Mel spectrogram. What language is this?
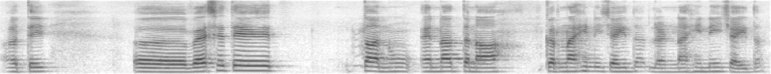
Punjabi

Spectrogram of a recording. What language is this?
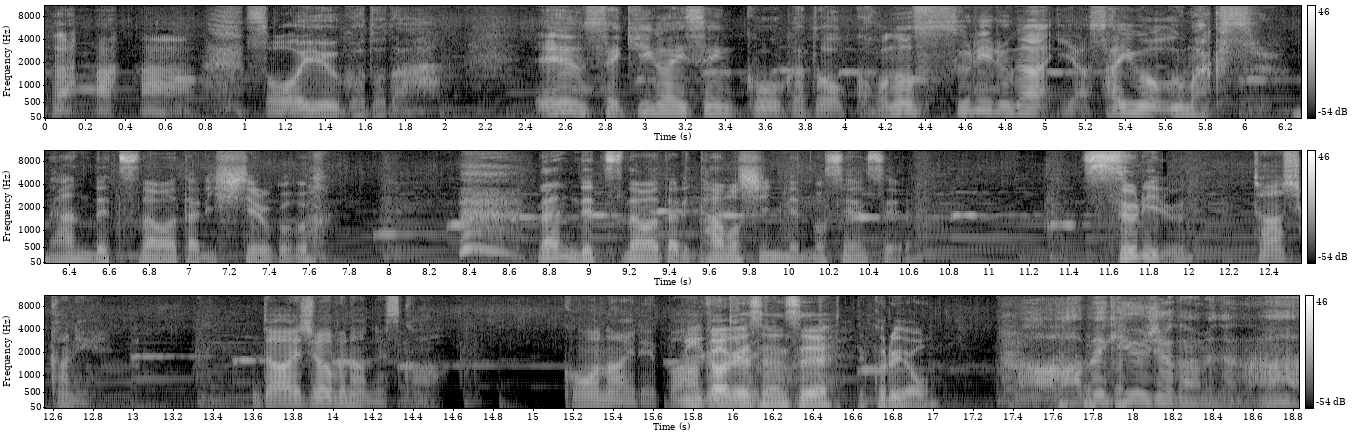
Japanese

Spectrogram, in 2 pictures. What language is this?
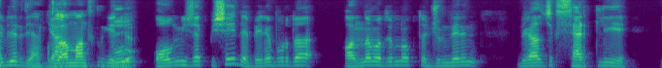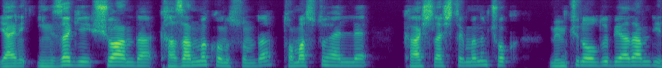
Turkish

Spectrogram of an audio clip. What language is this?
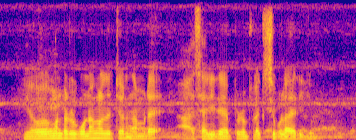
Malayalam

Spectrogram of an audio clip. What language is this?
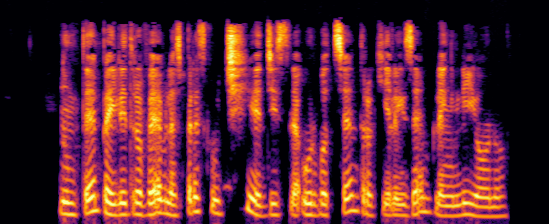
Esperanto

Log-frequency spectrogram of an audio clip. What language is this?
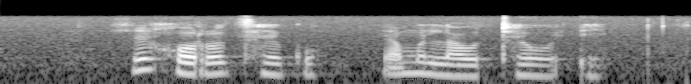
Northern Sotho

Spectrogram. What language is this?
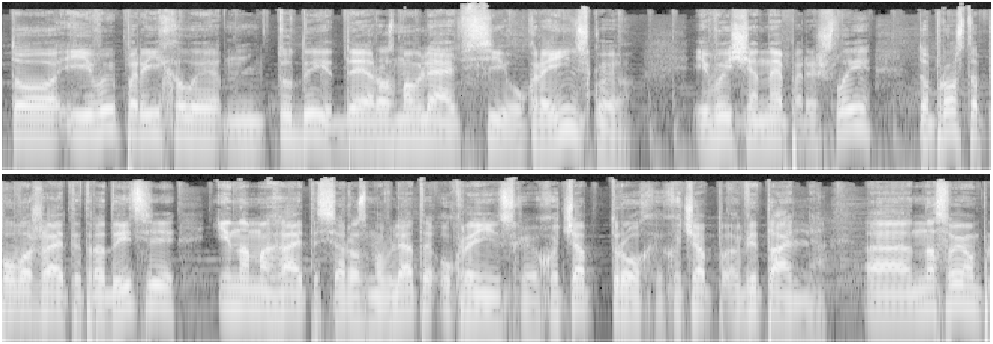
Ukrainian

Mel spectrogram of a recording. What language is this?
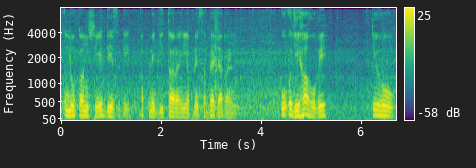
Punjabi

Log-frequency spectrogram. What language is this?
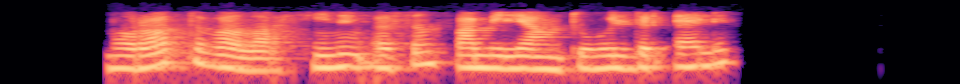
Bashkir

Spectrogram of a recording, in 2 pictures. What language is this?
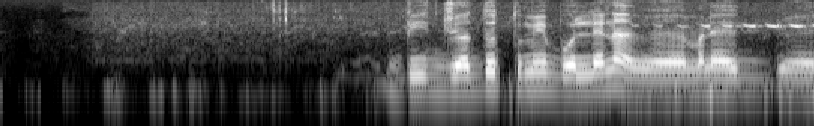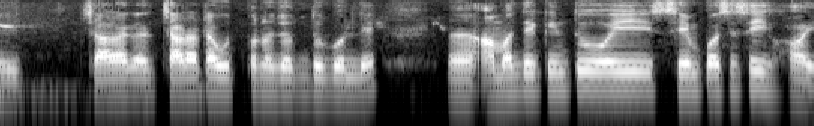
Bangla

